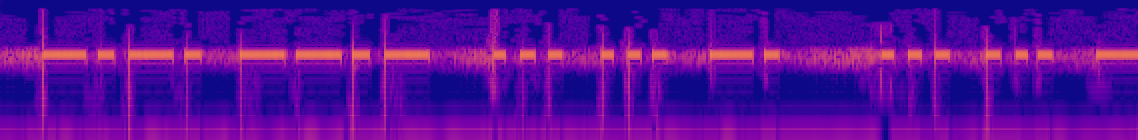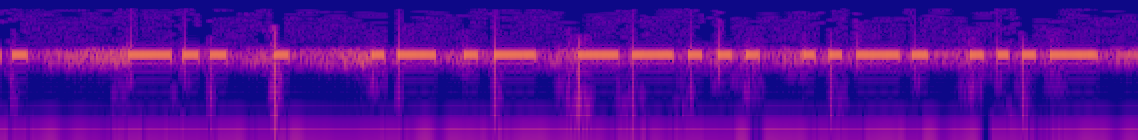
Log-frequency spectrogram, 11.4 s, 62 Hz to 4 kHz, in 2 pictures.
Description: Morse code, heard as a keyed tone, about 18 wpm, 780 Hz. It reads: CQ SSN SSN DE AA7FV
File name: 12 45Z 18088.1kHz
